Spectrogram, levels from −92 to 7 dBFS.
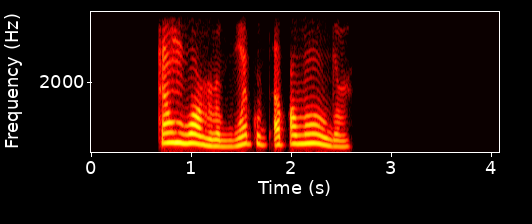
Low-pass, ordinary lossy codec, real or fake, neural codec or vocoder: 3.6 kHz; Opus, 32 kbps; fake; autoencoder, 44.1 kHz, a latent of 192 numbers a frame, MeloTTS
